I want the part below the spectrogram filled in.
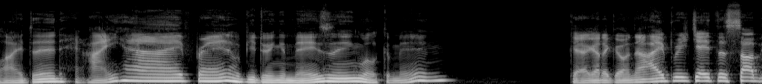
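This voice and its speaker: A man's voice: mid-range voice, a little mellow, clear, resonant tone. A man livestreaming from a home setup, chatting casually and thanking viewers over a headset mic in a rambling, upbeat way.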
